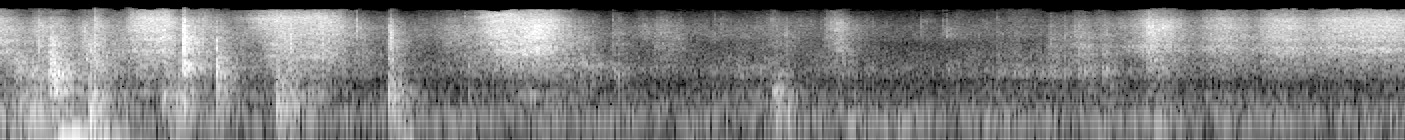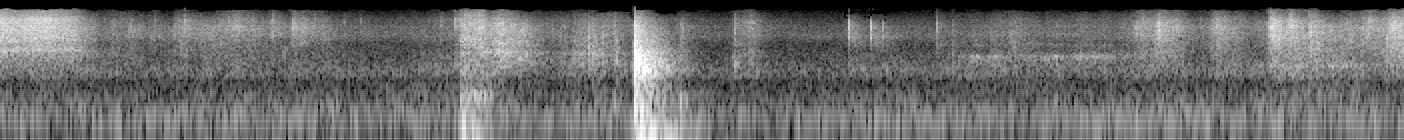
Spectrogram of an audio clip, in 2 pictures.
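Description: Handling noise from a long plastic car side skirt in protective plastic film being turned over: rustling and rubbing, with a knock about nine seconds in and a sharper, louder knock a moment later.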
